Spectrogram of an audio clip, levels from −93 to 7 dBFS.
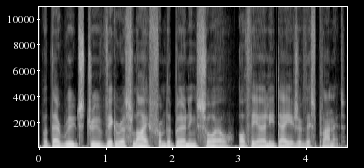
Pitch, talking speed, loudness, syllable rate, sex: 105 Hz, 220 wpm, -16 LUFS, 4.9 syllables/s, male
